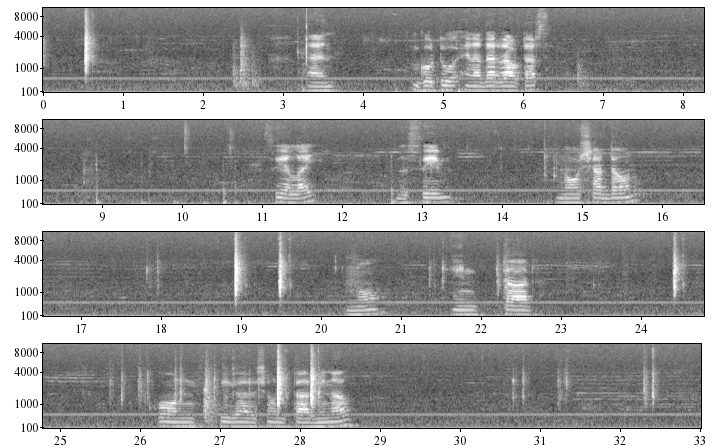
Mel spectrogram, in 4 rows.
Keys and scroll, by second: 14.5 n, 17.8 o, 18.9 Return, 21.4-22.7 typing, 24.4 Return, 25.4-27.4 typing, 27.7 Return, 30.7-32.3 typing.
